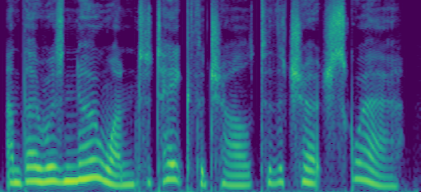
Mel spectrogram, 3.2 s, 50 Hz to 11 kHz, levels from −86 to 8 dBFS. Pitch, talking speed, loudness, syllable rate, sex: 215 Hz, 245 wpm, -15 LUFS, 5.4 syllables/s, female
